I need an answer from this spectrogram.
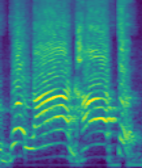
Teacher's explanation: ला और घा पे दबाव अधिक पड़ रहा है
